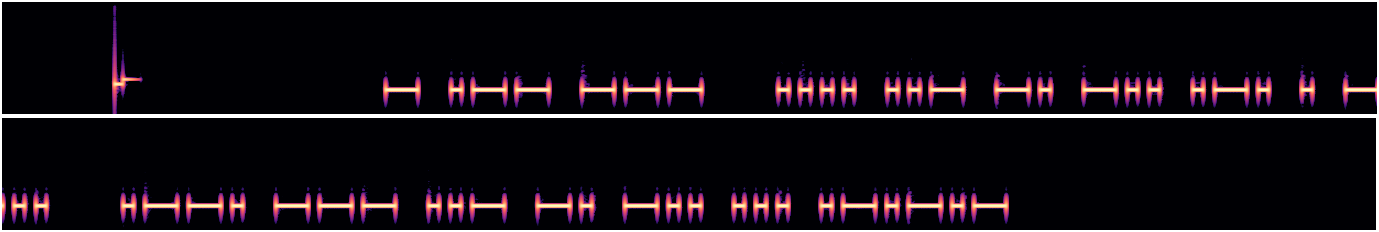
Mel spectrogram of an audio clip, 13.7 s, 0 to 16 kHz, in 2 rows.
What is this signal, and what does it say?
Morse code, heard as a keyed tone, about 22 wpm, 700 Hz. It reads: TWO HUNDRED POUNDS.
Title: Sentences from Top 1000 Words - Review Part 2 - 22wpm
